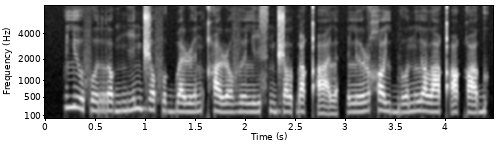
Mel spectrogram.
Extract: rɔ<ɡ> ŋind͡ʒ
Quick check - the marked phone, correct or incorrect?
correct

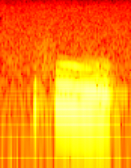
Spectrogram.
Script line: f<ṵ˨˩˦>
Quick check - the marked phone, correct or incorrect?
incorrect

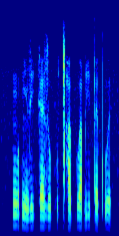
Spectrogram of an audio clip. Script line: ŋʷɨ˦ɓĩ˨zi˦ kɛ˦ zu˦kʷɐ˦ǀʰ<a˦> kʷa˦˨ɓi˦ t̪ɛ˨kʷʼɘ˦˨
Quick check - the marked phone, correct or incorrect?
correct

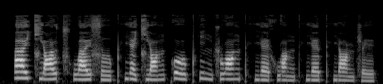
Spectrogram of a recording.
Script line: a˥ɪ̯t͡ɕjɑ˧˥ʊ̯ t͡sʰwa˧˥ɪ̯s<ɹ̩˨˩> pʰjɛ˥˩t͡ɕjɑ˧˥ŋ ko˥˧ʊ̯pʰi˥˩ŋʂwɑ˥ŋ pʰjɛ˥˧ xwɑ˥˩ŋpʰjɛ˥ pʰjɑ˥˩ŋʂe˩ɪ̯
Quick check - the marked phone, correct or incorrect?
correct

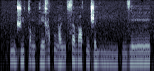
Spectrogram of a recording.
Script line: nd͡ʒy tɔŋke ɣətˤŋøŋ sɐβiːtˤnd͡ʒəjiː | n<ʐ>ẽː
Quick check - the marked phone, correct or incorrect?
incorrect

